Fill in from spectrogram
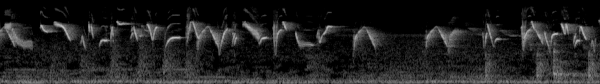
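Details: Sanger bird song with rapid, jumbled high chirps and steep down-slurred whistles, delivered in quick bursts with brief gaps; low steady hum underneath.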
